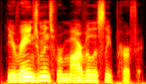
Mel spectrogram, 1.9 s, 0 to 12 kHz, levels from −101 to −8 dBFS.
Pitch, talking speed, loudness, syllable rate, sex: 135 Hz, 155 wpm, -15 LUFS, 7.4 syllables/s, male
